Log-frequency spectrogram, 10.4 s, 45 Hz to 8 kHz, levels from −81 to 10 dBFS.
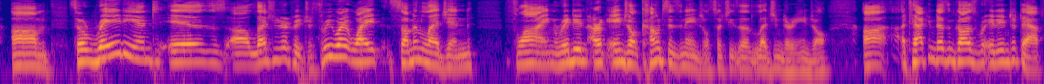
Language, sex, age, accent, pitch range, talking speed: English, male, 30-49, American, 145-195 Hz, 180 wpm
